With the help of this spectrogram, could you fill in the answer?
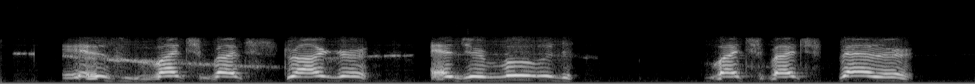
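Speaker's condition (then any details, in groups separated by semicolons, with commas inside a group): Parkinson's disease, mild; reduced neurotransmitters, possibly genetic and akron ohio tire factory water pollution; slight difficulty in speaking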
